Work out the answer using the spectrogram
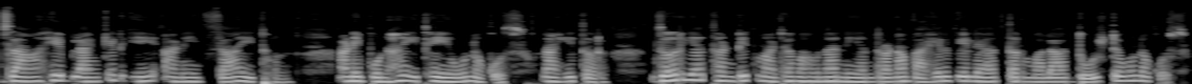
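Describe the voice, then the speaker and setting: A woman's voice: mid-range voice, steady tone, normal speed, no echo, muffled recording, close to an everyday voice. A woman voicing a stern, commanding young police officer husband in a storybook reading, curt and restrained.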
